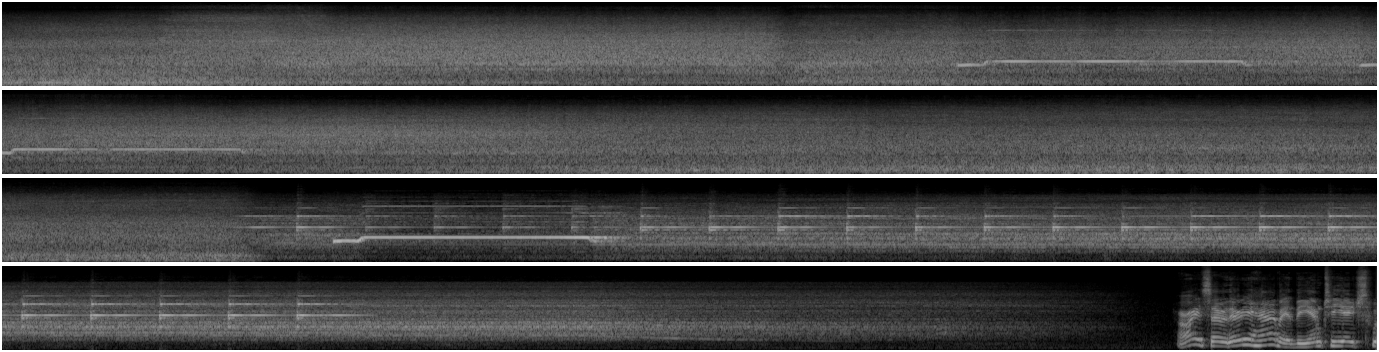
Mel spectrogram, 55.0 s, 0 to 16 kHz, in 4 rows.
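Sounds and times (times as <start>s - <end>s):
model train rumbling on track: 0.0s - 52.4s
electronic train horn: 9.6s - 12.6s, 13.6s - 16.2s, 30.8s - 33.6s
steady high tones: 29.9s - 52.5s.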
